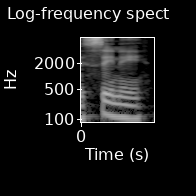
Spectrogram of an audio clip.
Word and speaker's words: Cine: Oh yeah, never mind, it's most likely Cine, like Vinny.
